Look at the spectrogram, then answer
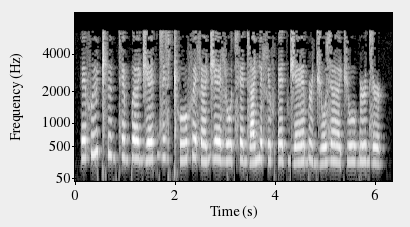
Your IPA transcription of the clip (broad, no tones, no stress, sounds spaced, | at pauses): ɛ f ɘː ǁʰ ɘː ɡ tʰ ɛ b p ɜː d͡ʒ ɛː t d͡z ɘ z ǁʰ o f ɛ ɬ ɜ d͡ʒ ɛː ɮ oː t͡sʰ ɛ d͡z a ɲ ɐ ɬ ɘ f ʔ ɛː t d͡ʒ ɛː ɓ ə˞ d͡ʒ o z ɜː t͡ʃ oː ɠ ə˞ d͡z ə˞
